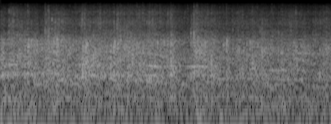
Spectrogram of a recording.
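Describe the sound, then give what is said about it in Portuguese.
Sustained applause from a crowd, given to the Lord Jesus Christ; a dense steady wash of many hands clapping at a fairly even level throughout, with no voices standing out. “Eu acho que isso merece um forte aplauso ao Senhor Jesus Cristo.”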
